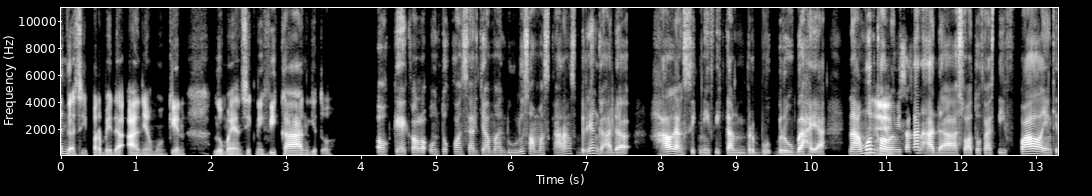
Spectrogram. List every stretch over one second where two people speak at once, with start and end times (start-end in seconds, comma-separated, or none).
none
